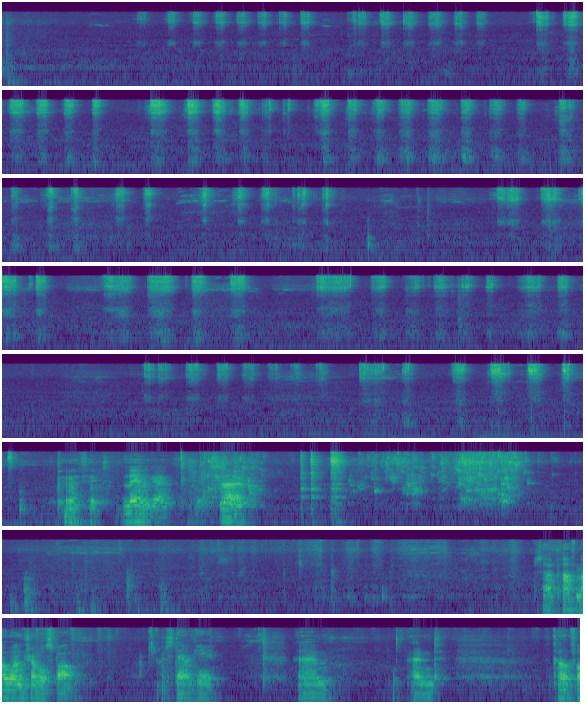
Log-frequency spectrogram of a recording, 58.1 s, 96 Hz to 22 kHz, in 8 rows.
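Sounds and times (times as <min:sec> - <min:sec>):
razor scraping stubble: 0:01.7 - 0:18.8, 0:20.6 - 0:25.0, 0:25.6 - 0:29.0, 0:30.8 - 0:36.7.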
